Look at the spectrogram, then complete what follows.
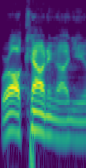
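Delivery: put-on deadpan, grave, serious tone. Describing an actor's comic scene, quoting his line in a mock serious tone. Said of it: "he comes in with his serious face and serious tone of voice".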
